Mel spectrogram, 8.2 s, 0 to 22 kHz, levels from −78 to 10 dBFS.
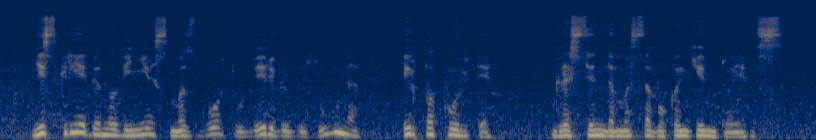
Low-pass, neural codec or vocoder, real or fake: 14.4 kHz; autoencoder, 48 kHz, 128 numbers a frame, DAC-VAE, trained on Japanese speech; fake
